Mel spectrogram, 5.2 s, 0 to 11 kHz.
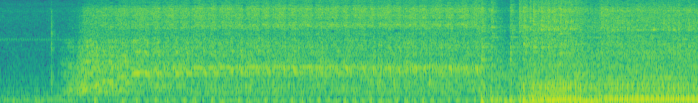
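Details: John Deere Z335E zero-turn, commercially used, after spindle replacement without removing the deck: engine catches and settles, then blades engage with a smooth steady hum rising in pitch; normal after repair.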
